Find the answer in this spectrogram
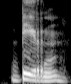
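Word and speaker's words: Birn: Will you pronounce your last name, which none of us can do properly? Bern.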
